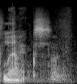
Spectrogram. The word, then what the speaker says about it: Linux: Um, when I speak Swedish, it's Linus. When I speak Finnish, it's Linus. When I speak English, it's Linus. And I really don't care how people pronounce my name, but Linux is always Linux.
